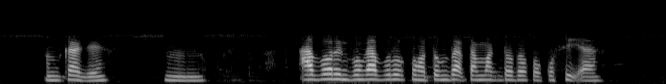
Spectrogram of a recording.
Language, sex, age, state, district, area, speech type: Santali, female, 30-45, Jharkhand, Seraikela Kharsawan, rural, conversation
